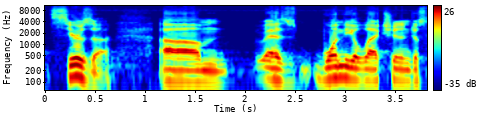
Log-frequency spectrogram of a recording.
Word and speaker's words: Syriza: And then now just last night, we had the Greek elections, and Syria, the, I think I mispronounced that, Syriza, has won the election.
